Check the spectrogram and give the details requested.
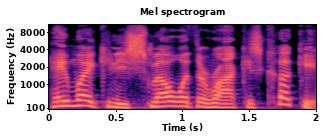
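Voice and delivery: ordinary delivery

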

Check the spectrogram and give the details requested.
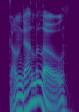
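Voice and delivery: ordinary delivery

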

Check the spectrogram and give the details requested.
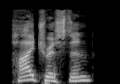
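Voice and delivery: ordinary talk

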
